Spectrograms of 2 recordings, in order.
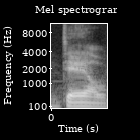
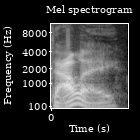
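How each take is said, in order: First: It is said with an English pronunciation. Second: It is said with a Spanish pronunciation.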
